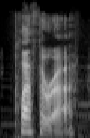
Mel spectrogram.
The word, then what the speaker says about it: plethora: stress is on the first syllable PL plethora We Lay stress on PL say it with me plethora Sarah let's look at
